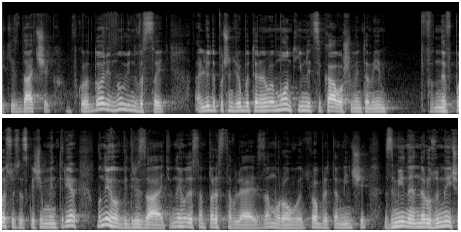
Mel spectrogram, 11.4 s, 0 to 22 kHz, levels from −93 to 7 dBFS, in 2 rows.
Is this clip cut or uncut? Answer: uncut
